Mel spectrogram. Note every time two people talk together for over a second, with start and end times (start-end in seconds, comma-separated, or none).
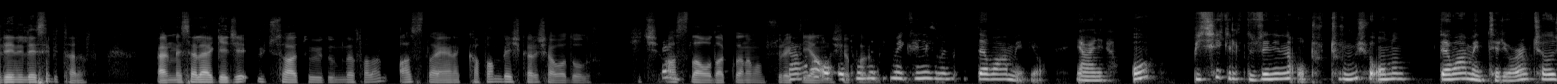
7.9-9.5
